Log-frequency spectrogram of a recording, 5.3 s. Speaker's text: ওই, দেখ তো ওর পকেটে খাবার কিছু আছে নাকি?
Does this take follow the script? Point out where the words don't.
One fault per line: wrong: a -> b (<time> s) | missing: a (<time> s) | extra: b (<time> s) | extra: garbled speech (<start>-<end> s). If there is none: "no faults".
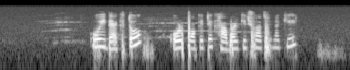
no faults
